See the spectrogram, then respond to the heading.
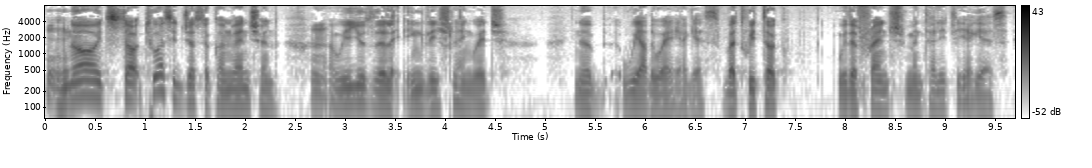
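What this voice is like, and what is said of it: French accent. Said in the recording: “you can talk in that French accent all day”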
